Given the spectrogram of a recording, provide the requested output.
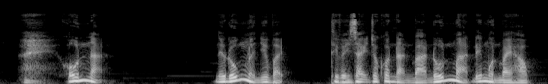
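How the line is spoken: Muttered cursing. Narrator (Vietnamese): Toàn vừa lầm bầm chửi thề

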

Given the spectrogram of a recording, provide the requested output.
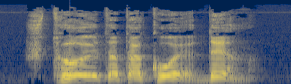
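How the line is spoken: Hoarse rasp. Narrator (Russian): прохрипел долговязый солдатик

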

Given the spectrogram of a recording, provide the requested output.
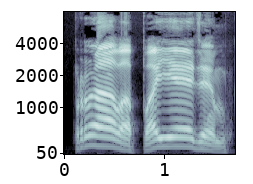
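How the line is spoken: Shout. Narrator (Russian): крикнул Уллиншпигель

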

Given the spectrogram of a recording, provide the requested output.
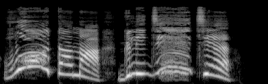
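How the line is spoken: Shrill shriek, toothless old woman. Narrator (Russian): одна беззубая, сморщенная, словно печеное яблоко старуха, пронзительно завизжала

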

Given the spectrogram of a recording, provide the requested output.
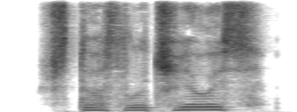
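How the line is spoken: Quiet question, father. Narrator (Russian): тихо спросил отец

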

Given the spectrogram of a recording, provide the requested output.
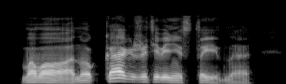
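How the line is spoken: Stern, then softening. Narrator (Russian): строго сказал я, но вмиг подобрел

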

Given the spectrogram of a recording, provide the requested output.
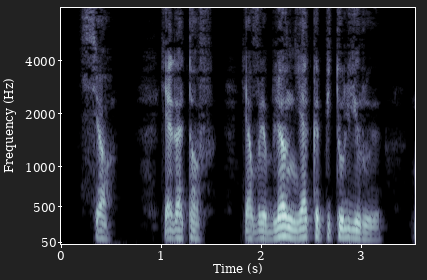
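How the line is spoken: Mumbling. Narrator (Russian): бормочет Зука

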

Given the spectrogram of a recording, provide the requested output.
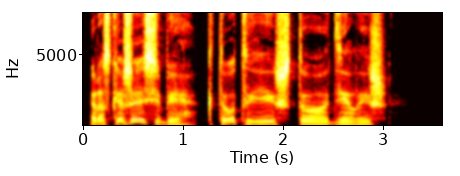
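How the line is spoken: Charming purr. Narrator (Russian): Мурлыкнул тот ему, включив обаяние на полную катушку

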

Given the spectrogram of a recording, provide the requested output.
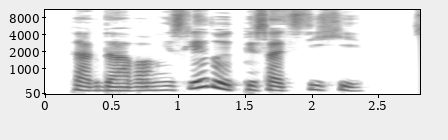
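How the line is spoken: Calm remark. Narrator (Russian): спокойно заметила Тельма

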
